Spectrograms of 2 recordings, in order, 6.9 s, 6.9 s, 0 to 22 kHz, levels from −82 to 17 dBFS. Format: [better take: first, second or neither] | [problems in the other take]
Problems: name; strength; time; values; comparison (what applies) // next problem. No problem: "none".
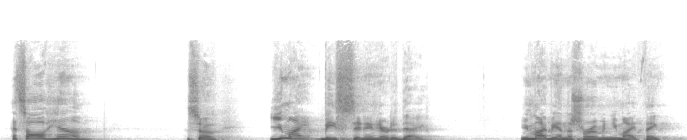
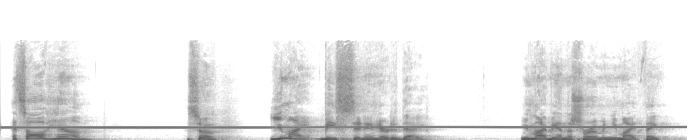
first | high-pitched whine; loud; throughout; 2 kHz, 6 dB below the speech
